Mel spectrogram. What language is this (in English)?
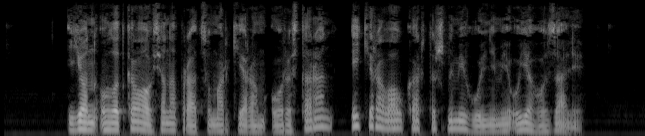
Belarusian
